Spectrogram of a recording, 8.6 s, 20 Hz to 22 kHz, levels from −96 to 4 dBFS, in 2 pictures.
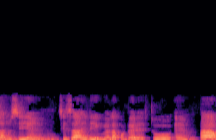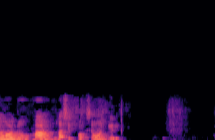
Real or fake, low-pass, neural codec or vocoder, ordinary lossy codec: real; 7.2 kHz; none; MP3, 32 kbps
